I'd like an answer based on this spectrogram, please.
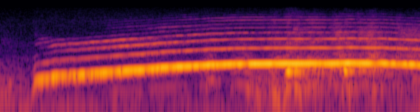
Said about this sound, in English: But when I finally dropped off to sleep, finally snoozing real good, I was awakened by this loud siren that was next door with the next door fire station.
